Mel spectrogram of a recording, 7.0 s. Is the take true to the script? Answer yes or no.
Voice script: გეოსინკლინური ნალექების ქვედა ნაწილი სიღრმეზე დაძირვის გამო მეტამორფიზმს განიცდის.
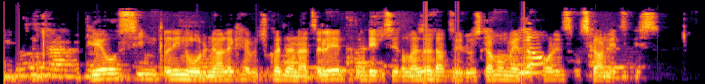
no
